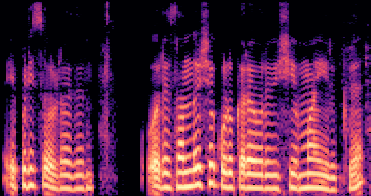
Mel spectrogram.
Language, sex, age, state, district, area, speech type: Tamil, female, 30-45, Tamil Nadu, Nilgiris, urban, spontaneous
